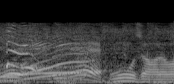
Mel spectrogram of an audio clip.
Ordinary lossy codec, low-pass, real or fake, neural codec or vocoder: MP3, 32 kbps; 7.2 kHz; real; none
